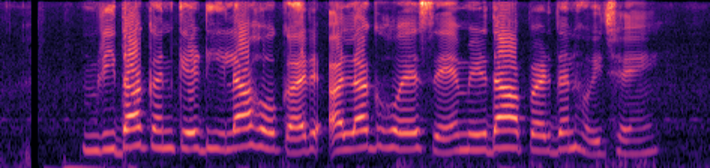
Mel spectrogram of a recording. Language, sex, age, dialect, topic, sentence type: Magahi, female, 41-45, Western, agriculture, statement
